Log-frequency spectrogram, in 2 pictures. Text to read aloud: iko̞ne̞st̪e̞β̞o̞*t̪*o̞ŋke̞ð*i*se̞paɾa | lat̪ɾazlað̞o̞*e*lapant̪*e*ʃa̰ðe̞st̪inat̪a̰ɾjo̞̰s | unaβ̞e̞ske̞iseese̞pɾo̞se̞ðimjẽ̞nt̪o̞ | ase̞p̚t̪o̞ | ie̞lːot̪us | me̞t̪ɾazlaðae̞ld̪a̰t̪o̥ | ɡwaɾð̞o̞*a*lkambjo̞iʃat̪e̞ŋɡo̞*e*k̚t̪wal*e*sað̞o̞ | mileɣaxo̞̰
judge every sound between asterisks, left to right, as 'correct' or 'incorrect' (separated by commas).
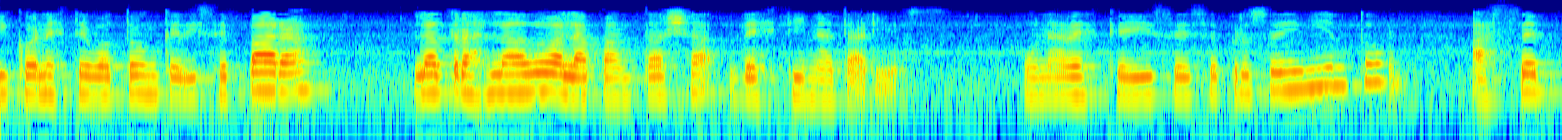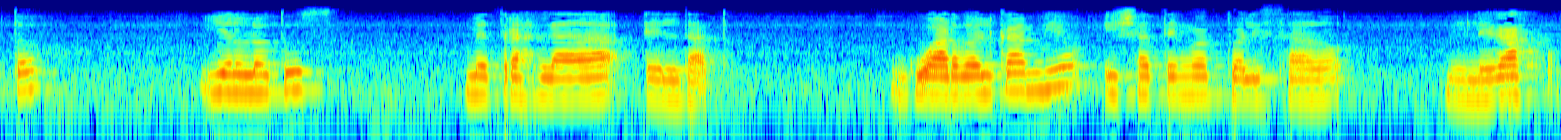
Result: correct, correct, incorrect, incorrect, incorrect, incorrect, incorrect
